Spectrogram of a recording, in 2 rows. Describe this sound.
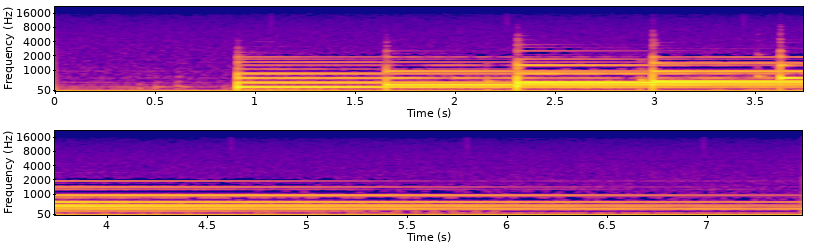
Pizzecato Aadd9 overtone
Recorded through audacity on linux. An Aadd9 chord, made by overtones.
chord, experiment, guitar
